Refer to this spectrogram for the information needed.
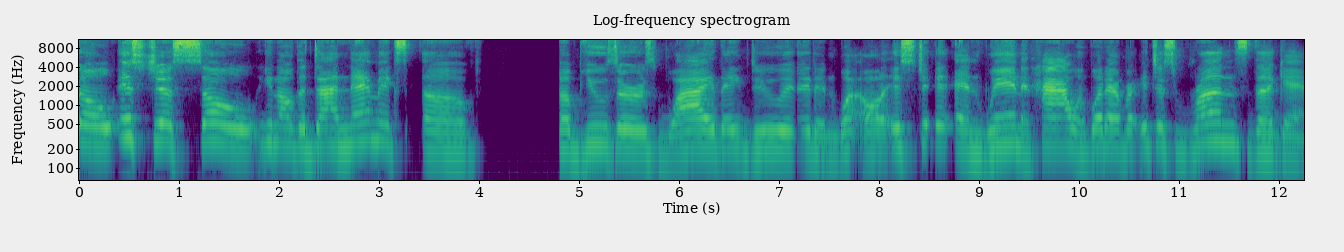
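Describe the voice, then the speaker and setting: At a very slow pace, a woman speaks at a medium pitch with ordinary pitch variation against a quiet background. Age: 60s. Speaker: domestic violence survivor, panelist. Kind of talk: panel discussion, personal testimony. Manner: halting.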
